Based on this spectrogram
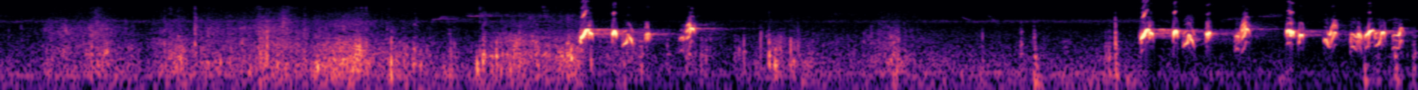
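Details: Streak-eared bulbul calls used to lure back an escaped cage bird: a short burst of bright chirps, then a longer run of quick, sharp, chattering notes, over rustling and footstep-like noises and a steady high insect hum.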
